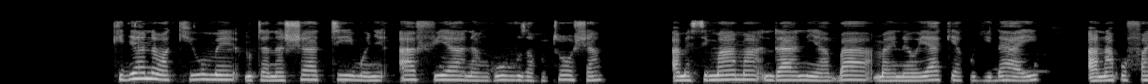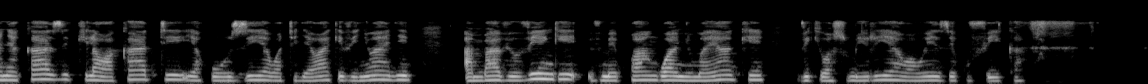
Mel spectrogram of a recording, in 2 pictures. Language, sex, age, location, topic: Swahili, female, 36-49, Dar es Salaam, finance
